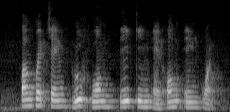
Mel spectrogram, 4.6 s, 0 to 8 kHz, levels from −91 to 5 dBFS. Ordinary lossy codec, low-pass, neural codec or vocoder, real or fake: none; none; codec, 16 kHz, 4 kbps, FreqCodec, smaller model; fake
